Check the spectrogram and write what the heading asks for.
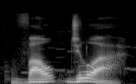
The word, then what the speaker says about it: Val de Loire: A pronúncia aqui é sobre fluidez, sobre deixar o som correr. Val de Loire. O Val é rápido, direto. Em Loire, a combinação OI tem um som de UA.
